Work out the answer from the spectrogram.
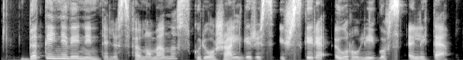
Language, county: Lithuanian, Kaunas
